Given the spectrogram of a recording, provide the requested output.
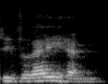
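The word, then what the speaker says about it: דבריהם: He also was saying ragleihem and divreihem. But the stress is on these heavy endings is on the end of the word. Ragleihem, divreihem.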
